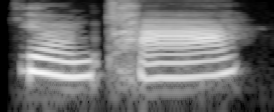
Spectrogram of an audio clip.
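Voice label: "jing cha", Mandarin Chinese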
